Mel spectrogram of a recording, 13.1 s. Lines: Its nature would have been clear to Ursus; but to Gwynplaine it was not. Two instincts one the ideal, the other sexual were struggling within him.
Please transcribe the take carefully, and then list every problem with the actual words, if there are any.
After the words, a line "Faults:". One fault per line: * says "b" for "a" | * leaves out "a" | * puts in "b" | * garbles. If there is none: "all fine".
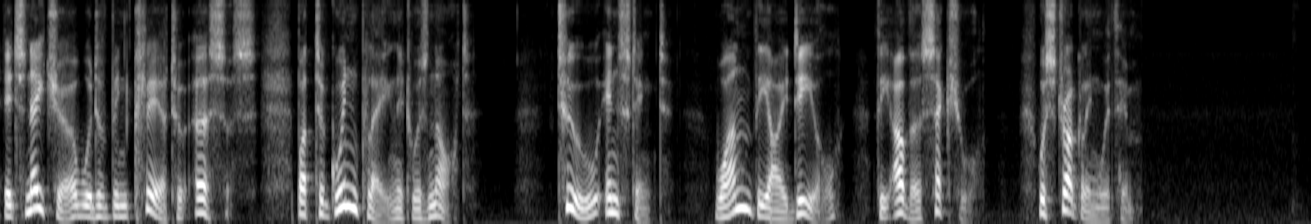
Its nature would have been clear to Ursus; but to Gwynplaine it was not. Two instinct one the ideal, the other sexual were struggling with him.
Faults:
* says "instinct" for "instincts"
* says "with" for "within"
